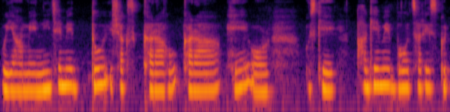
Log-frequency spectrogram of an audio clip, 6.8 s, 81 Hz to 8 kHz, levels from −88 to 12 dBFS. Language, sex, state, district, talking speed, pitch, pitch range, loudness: Hindi, female, Arunachal Pradesh, Papum Pare, 170 wpm, 220 Hz, 205-240 Hz, -18 LUFS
